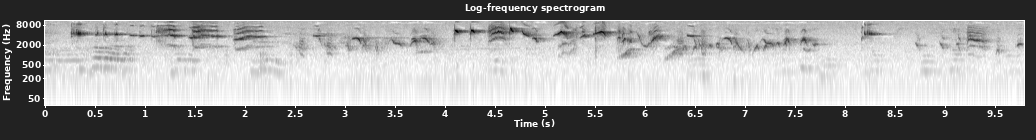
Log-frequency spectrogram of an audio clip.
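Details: Oriental magpie-robin, a contest champion, sings rapid shooting notes in tight succession: high sweeping whistles and chirps building into a busy middle passage, then quieter scattered notes toward the end.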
